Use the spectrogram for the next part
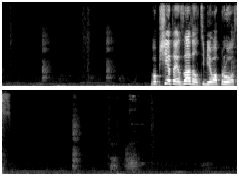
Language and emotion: Russian, angry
